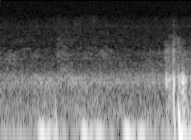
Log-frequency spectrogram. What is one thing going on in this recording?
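Fingers brush and rub against the fabric of a cap.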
